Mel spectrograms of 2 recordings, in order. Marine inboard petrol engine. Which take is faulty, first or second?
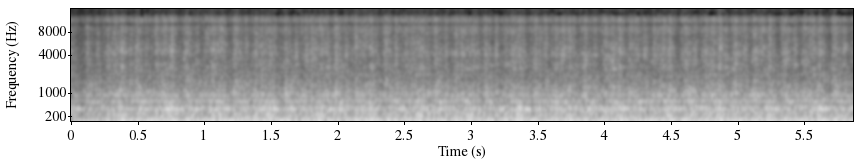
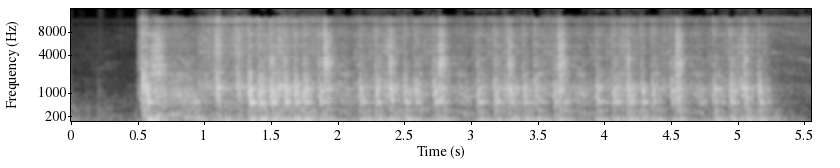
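second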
